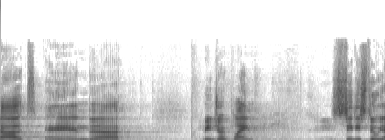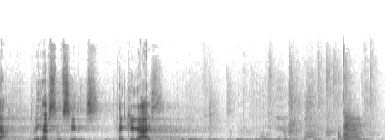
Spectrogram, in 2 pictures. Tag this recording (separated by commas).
Music, Speech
